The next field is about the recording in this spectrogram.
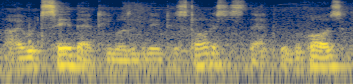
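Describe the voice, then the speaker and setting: An older man with an Indian accent and Urdu as his first language, giving an informal literary lecture in deliberate phrases with hesitations and repetitions. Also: medium pitch. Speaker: English professor, visiting scholar. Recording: distant microphone with clear background noise.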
